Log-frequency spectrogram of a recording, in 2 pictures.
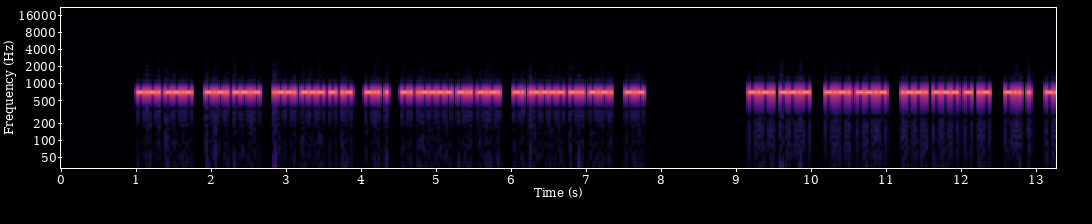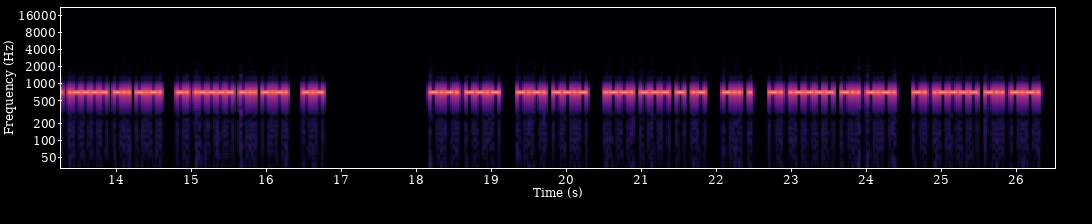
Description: Morse code, heard as a keyed tone, about 40 wpm, 700 Hz. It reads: CQ CQ POTA DE N1DC N1DC K CQ CQ POTA DE N1DC N1DC K CQ CQ POTA DE N1DC N1DC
